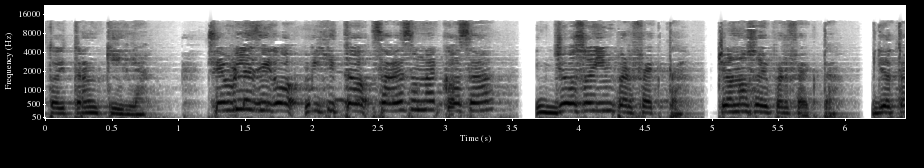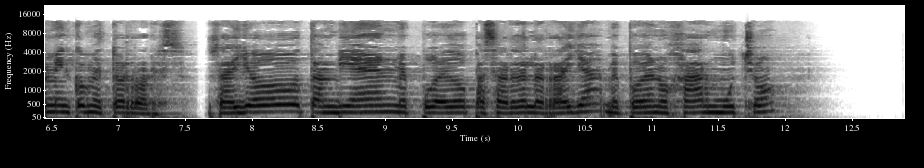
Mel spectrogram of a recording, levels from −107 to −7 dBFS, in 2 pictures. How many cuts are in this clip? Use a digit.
4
